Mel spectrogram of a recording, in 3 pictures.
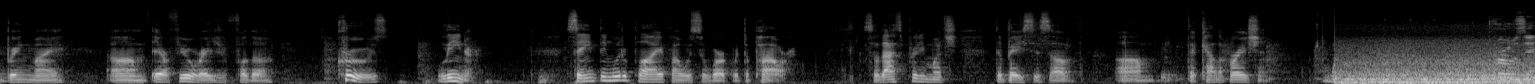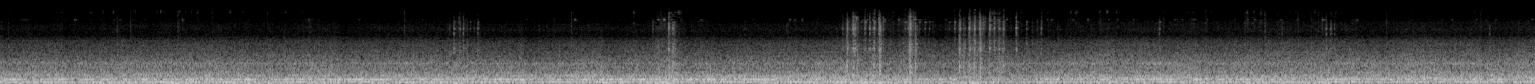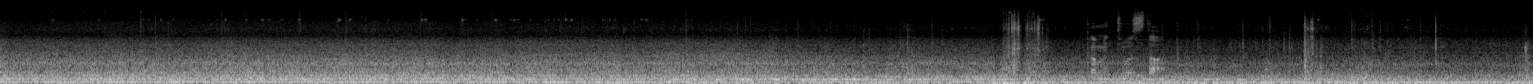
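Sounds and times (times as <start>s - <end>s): road noise: 13.1s - 46.0s
car engine drone: 13.2s - 46.0s
light rattles: 14.8s - 45.2s.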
